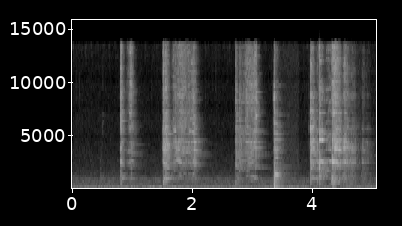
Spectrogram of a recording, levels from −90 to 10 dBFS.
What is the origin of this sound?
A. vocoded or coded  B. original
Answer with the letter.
B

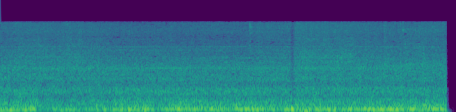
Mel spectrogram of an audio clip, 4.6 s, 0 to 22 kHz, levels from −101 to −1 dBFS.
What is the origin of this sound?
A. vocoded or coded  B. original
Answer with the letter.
B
